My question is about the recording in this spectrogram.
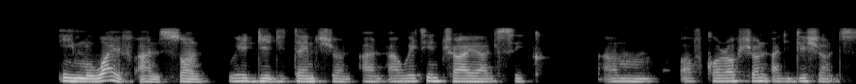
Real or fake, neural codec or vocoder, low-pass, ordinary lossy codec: fake; codec, 16 kHz, 2 kbps, FunCodec, trained on Chinese and English, 25 frames a second; 5.4 kHz; none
